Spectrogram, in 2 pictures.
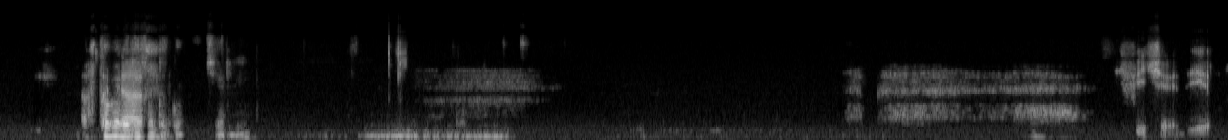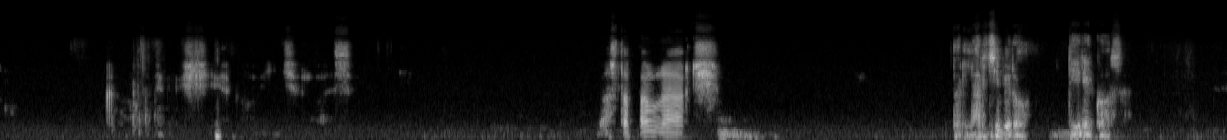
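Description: A man speaks with animation over an online call, pausing now and then.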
